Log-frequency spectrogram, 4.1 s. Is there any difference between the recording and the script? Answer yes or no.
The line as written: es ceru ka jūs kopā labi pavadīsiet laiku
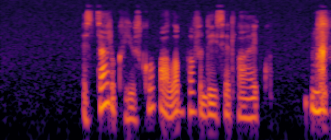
no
